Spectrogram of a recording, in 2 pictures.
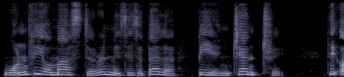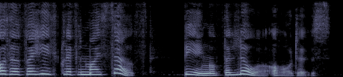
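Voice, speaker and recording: A woman reading a story in the part of an excitable, imperious young gentlewoman with a gushing, theatrical manner. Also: sits high, normal speed, no room sound, pitched above the performer's own voice. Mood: playful, imperious. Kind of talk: dramatised audiobook reading.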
